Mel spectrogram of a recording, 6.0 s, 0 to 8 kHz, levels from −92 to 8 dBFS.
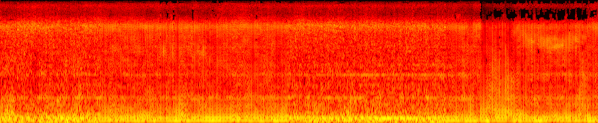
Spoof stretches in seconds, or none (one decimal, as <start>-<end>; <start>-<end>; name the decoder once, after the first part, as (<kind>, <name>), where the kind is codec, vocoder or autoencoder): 1.0-2.9 (vocoder, Vocos); 4.5-6.0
